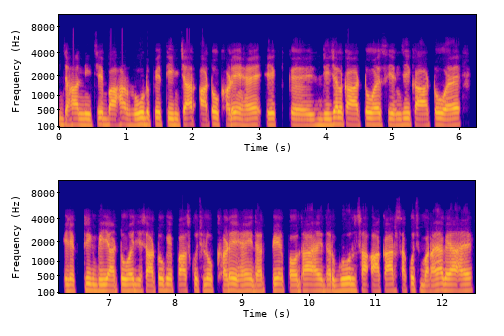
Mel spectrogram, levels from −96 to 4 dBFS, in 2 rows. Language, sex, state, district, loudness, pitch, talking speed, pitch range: Hindi, male, Bihar, Gopalganj, -15 LUFS, 135 Hz, 235 wpm, 130-140 Hz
